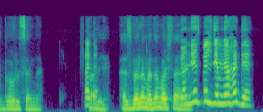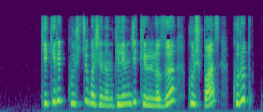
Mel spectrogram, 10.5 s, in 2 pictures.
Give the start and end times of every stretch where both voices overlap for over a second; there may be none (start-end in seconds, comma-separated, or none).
none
